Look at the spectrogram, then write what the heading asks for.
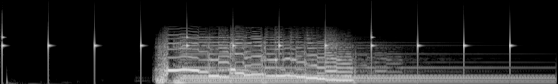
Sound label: Lick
